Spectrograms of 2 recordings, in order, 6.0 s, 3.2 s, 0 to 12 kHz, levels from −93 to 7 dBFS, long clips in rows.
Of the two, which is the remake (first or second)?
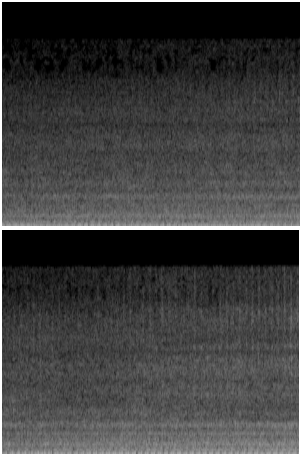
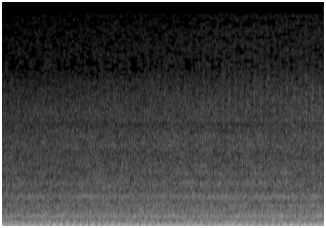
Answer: first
